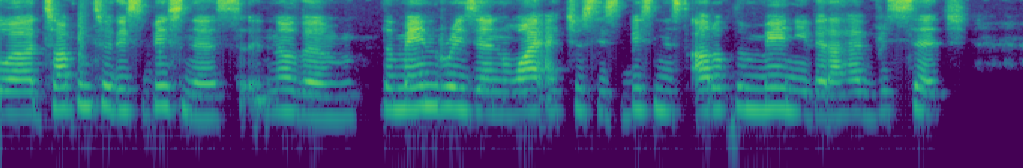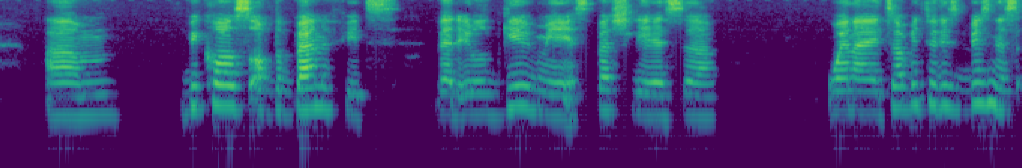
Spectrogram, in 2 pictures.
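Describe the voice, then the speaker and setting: Guest, woman from Fiji, plain friendly delivery, mid pitch. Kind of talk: casual online live chat.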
